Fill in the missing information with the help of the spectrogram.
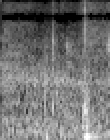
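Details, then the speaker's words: Abdominal percussion demonstration on a patient, lateral abdomen: two quick, hollow finger-percussion taps giving a tympanic note, with dullness expected lower down where ascites fluid settles. "lateral ya di sini dia akan timpani timpani timpani timpani sampai ke bawah sini dia akan Redu cairanya"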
